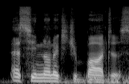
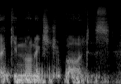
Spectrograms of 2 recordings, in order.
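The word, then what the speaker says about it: Acinonyx jubatus: Asinics jubatus or ainonics jubatus. And it doesn't matter how you say it. Anyone is wondering out there cuz it's a dead language supposedly Latin. So you can say it however you like.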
